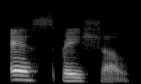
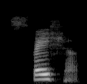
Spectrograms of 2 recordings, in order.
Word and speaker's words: special: here is special okay we don't say a spatial because we don't have a e here so don't pronounce strong don't pronounce strongly because we don't have a special not when you have an S at the beginning we just make the sound you know like special special okay it's like CTO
